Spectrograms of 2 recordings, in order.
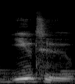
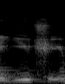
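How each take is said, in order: First: The t sounds like a plain t. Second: The t sounds closer to a ch sound. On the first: This is how an American would say it. "where an American would more likely say YouTube" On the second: This is how people in England say it. "I say YouTube"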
